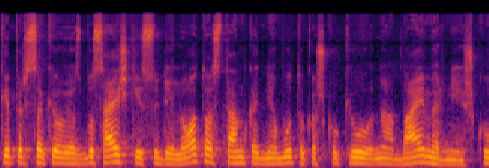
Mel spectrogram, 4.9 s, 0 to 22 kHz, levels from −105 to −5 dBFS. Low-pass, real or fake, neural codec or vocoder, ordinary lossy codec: 14.4 kHz; real; none; Opus, 24 kbps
